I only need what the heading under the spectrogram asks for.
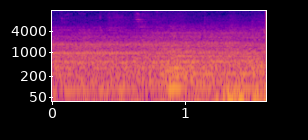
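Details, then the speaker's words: HCalory 4.5 L toolbox diesel air heater (8 kW) raised from heat setting H8 toward 10, the highest: low steady rumble swelling louder over two seconds as the chamber fires up; normal combustion fan ramp-up. "We're going to increase the heat. You see that's H8 [Music] setting and it will go all the way up to 10. That'll be the highest heat. Okay. I don't know if you can hear it, but it's ramping up"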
